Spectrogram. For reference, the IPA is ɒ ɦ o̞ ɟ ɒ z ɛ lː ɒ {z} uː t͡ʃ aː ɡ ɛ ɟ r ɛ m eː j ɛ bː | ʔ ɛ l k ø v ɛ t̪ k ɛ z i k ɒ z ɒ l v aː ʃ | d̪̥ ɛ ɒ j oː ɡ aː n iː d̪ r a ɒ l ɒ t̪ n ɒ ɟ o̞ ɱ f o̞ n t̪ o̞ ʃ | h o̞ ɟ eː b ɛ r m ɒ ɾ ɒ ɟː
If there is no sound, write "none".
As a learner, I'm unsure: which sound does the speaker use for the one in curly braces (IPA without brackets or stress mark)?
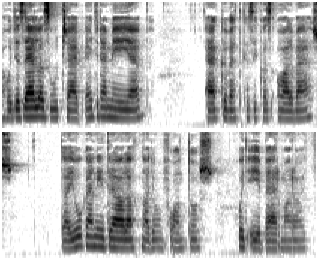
z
